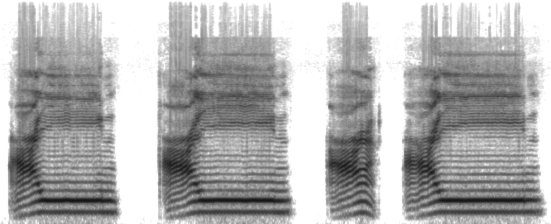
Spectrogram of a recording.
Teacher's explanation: এখন আইনের মাখরাজ কোথায়, হলকের মধ্যখান হইতে, ওই হ্যায়ের মতো, হ্যাঁ।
